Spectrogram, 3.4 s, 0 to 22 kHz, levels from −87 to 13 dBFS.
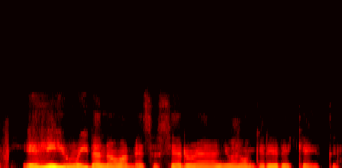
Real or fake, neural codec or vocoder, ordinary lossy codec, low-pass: fake; codec, 24 kHz, 0.9 kbps, WavTokenizer, small release; Opus, 24 kbps; 9.9 kHz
